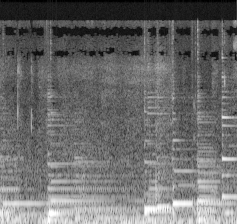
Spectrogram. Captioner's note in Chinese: 嗅一嗅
